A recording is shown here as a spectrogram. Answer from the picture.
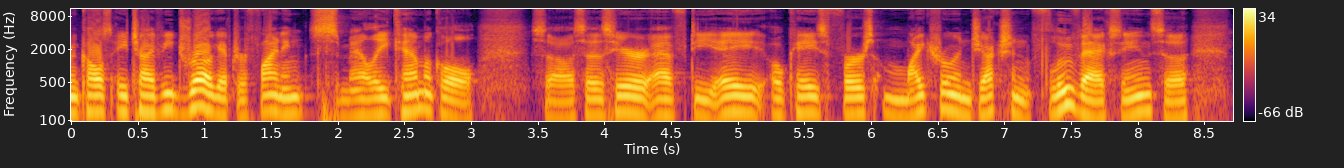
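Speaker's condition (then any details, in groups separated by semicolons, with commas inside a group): No condition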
